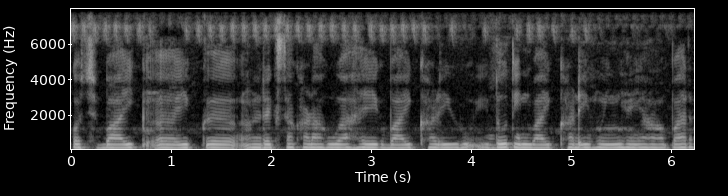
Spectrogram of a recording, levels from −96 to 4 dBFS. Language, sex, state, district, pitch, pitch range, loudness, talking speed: Hindi, female, Uttar Pradesh, Deoria, 185 Hz, 180-185 Hz, -32 LUFS, 190 wpm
